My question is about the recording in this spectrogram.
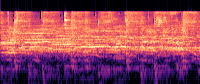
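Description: Live band playing loudly and steadily, with drum kit, electric bass and guitar, heard from within the audience, with crowd voices and whoops mixed in.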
